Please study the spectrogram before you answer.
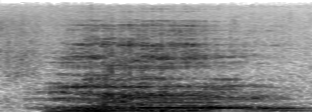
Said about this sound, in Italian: Ma quello è un orso! Il nostro orso bianco in pericolo!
